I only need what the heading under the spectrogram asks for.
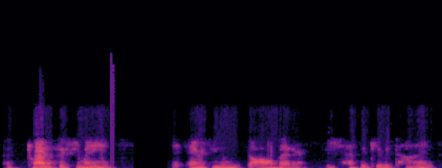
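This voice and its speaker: A man voicing a timid, gentle female cartoon pony who speaks hesitantly with a stammer. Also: mid-range voice, expressive, fast, narrow, tinny audio, a little hiss or hum, pitched above the performer's own voice, close to an everyday voice. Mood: gentle, nervous.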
